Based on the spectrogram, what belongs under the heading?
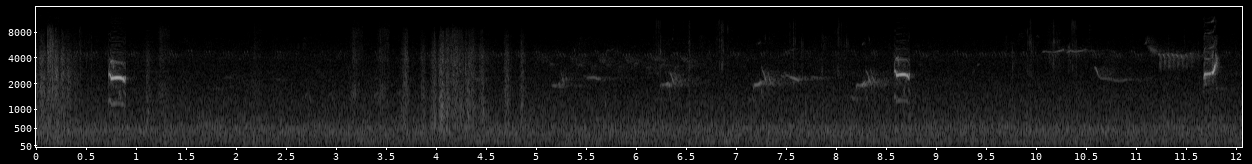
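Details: Northern Bobwhites in a foraging covey keep in continuous contact with soft, high chirps and short whistled notes scattered through the clip, plus three sharper clicks or snaps over a low background hiss.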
